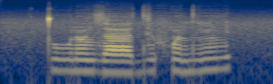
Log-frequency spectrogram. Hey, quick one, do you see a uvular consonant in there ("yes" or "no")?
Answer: no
